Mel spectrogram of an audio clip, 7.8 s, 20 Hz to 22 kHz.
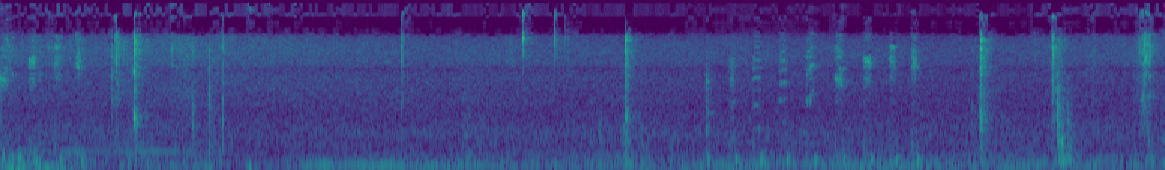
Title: Ryobi 40v Push Mower just making clicking sounds when starting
